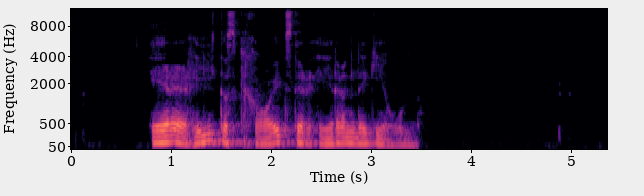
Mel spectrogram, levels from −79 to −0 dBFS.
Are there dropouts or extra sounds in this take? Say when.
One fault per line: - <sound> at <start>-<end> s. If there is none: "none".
none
